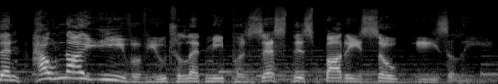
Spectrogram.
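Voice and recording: Over faint music in the background, a man puts on a character voice with a bright, sharp tone, a medium pitch, big pitch swings and a fairly slow pace.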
